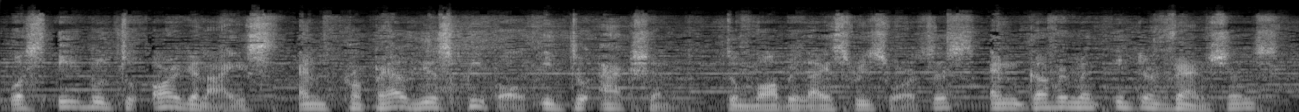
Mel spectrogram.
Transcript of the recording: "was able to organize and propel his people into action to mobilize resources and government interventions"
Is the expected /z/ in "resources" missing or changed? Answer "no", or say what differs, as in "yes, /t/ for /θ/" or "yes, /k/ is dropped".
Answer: yes, /s/ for /z/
